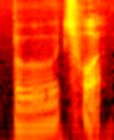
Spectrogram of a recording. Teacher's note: 不 before a fourth tone will change to a second tone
